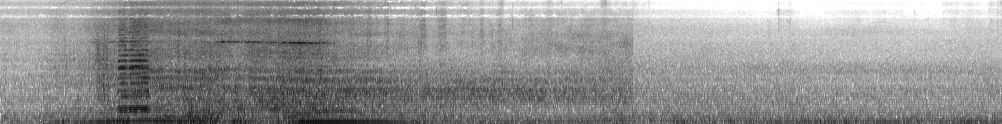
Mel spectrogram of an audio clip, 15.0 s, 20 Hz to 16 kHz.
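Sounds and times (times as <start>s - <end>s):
car engine rumbling: 0.0s - 9.5s.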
